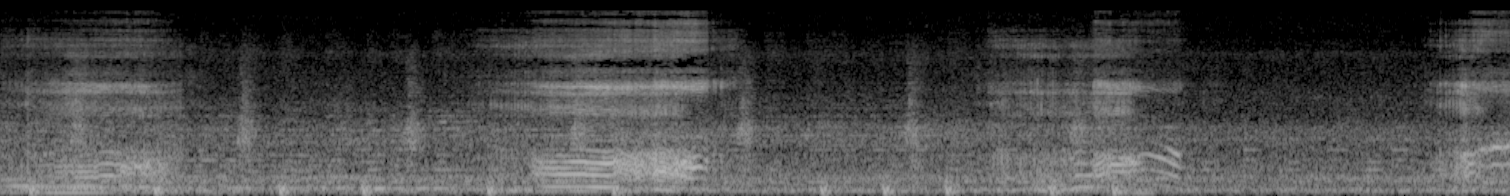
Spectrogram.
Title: Demonic snore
